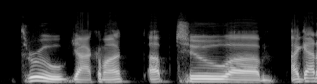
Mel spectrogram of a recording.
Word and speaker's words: Yakima: really last week last week how do you pronounce it yokima it's Yakima Yakima yep so you can tell I'm not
